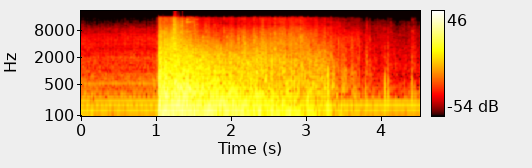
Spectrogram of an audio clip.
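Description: A heavy thump sounds as a figure lands hard on the ground, with a rumble that slowly fades.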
